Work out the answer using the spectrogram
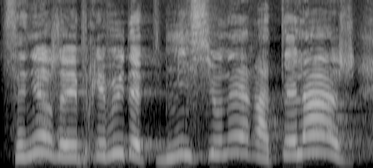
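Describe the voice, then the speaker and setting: A man pastor preaching a sermon in church, moving between hushed prayerful passages and loud impassioned appeals. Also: very high-pitched, normal speed.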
